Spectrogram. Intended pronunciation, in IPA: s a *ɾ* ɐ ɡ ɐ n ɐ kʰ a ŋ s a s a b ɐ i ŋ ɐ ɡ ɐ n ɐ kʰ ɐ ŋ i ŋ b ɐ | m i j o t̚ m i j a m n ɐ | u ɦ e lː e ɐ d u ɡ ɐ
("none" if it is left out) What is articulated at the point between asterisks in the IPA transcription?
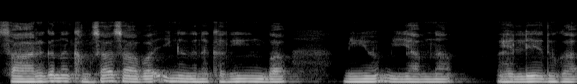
ɾ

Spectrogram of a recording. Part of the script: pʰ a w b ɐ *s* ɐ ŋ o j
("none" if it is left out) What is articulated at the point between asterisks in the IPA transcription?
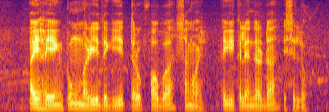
s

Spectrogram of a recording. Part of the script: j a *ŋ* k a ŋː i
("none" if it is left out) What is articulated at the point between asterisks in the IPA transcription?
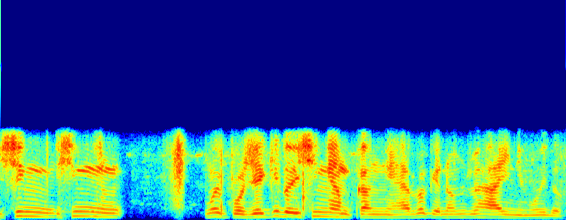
m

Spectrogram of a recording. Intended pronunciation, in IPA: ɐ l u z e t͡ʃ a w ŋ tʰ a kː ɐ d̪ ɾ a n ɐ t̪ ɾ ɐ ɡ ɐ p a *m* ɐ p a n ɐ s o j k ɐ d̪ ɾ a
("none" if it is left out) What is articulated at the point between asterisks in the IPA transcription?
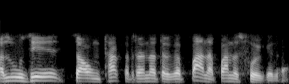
n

